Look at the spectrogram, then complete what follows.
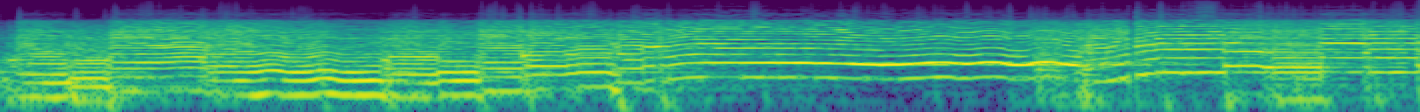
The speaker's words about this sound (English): nice guitar solo. Let's just listen to that for a bit.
